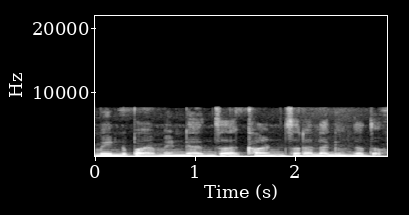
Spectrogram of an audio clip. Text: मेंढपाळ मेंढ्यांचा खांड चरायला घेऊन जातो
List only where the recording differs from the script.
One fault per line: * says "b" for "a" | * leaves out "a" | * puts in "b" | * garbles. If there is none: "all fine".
all fine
